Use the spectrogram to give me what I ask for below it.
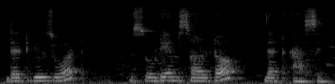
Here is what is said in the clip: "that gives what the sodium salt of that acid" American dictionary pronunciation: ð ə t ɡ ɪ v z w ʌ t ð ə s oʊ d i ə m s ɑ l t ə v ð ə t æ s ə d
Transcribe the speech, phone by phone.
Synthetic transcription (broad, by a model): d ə t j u z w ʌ t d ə s oʊ d i ə m s ɑ l t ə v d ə t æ s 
